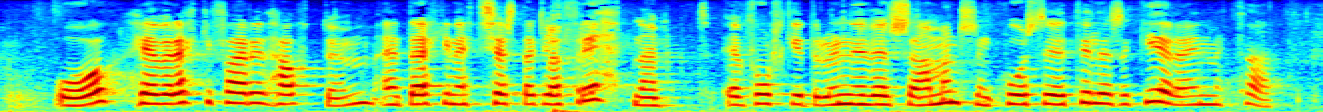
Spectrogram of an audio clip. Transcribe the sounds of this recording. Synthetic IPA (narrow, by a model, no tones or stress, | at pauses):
ɔɣhɛvʏɾɛhcɪfaːɾɪðɦawht̪ʏmɛnt̪aɛhcɪnejht̪sjɛrst̪aklafɾjɛht̪najm̥t̪ɛvfowl̥kcɛːt̪ʏɾʏnːɪvɛːlsaːmansɛmkʰvɔsɪðɪt̪ʰɪlθɛsaðcɛːɾaɪnmɪht̪θaθ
